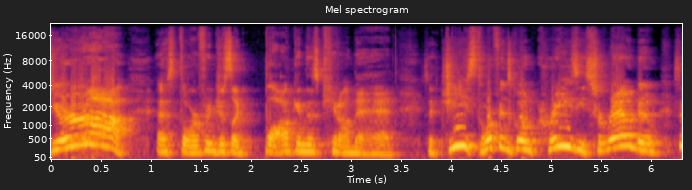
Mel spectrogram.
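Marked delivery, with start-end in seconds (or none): 0.0-0.8 high, loud charging yell; whooping war cry; battle cry. Acted. Child charging in a play battle. 3.9-6.1 high, loud playground alarm; excited shout to the other kids; alarmed kid yell. Acted. Kids in play battle raise alarm.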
